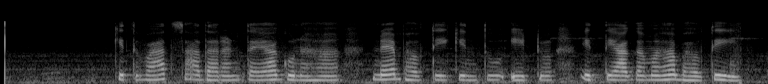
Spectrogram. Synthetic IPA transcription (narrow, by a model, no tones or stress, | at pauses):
kit̪ʋaːt̪saːd̪ʱaːɾɐɳt̪ɐjaːɡunɐɦɐ̆neːbʱɐwt̪ikint̪uʔiʈuit̪jaːɡɐmɐɦɐ̆bʱɐwt̪i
